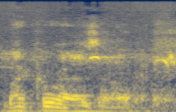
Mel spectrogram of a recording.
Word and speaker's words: mycorrhizal: to put a little bit of I always mispronounce this. Mycorrhizal inoculant. There you go, mycorrhizal.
